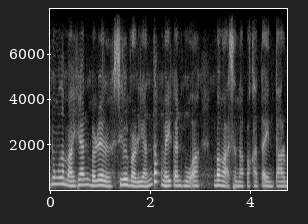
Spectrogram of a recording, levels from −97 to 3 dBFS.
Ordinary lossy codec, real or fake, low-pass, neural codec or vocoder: Opus, 32 kbps; real; 7.2 kHz; none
